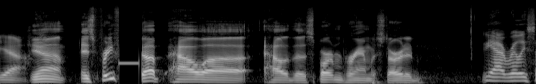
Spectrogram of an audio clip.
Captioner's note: beep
